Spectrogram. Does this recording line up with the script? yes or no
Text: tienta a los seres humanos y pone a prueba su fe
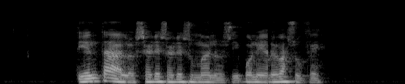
no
